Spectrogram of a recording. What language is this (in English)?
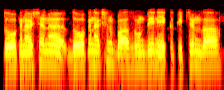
Dogri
